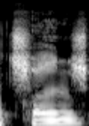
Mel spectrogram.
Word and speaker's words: CHAINge: But change is spelled C H A I N G E. So like like supply chain but also change.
